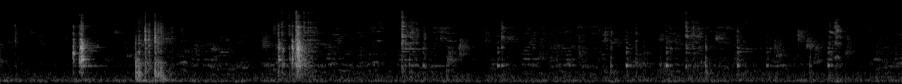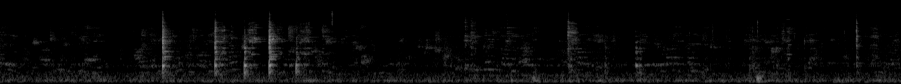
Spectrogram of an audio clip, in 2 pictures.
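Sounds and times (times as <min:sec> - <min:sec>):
oil sizzling: 0:00.0 - 0:18.0
metal tongs clinking on a wok: 0:02.7 - 0:08.9, 0:10.5 - 0:12.4, 0:13.5 - 0:18.0.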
